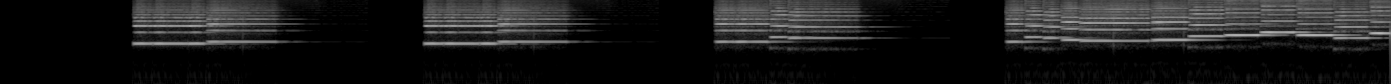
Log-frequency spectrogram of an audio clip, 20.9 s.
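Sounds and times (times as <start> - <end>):
flute: 2.0 - 4.6, 6.4 - 9.0, 10.8 - 13.3, 15.1 - 20.8.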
